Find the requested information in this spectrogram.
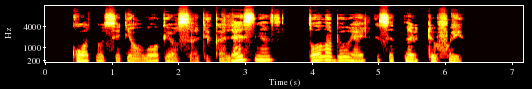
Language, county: Lithuanian, Panevėžys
